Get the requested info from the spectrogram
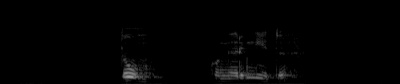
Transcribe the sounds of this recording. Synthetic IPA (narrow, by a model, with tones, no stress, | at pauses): tuː˦˨mɔ˨ | kɔ˨ŋe˨ɾi˦ŋiː˨tʼɔ˦n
